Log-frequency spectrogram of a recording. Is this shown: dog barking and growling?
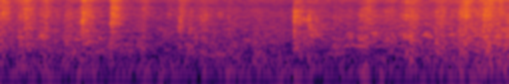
no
